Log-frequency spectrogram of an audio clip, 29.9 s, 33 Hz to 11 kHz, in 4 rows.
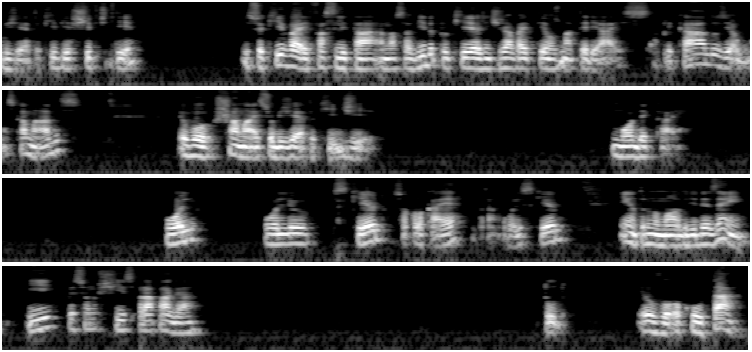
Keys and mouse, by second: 1.1 shift+d, 3.9 click, 5.1 click, 7.0 click, 10.0 click, 12.1-16.4 typing, 18.4 shift+e, 19.4 Return, 21.8 click, 22.3 click, 23.5 x, 25.7 click, 26.8-28.0 shift+middle drag.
